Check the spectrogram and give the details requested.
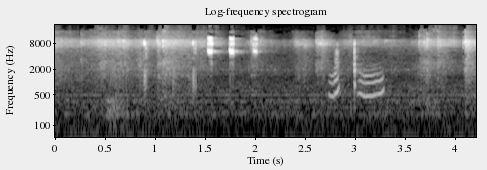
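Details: Caged three-year-old female rose-ringed parakeet, a pet green ring-necked parrot in India, speaking the word "Mitho": short squeaky clicks, then two harmonic, voice-like rising-falling syllables with rapid ticks around them.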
